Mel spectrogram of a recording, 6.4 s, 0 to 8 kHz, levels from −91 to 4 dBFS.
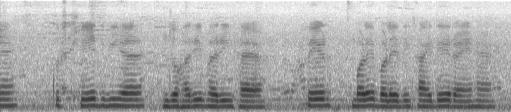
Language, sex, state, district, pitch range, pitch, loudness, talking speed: Hindi, male, Maharashtra, Nagpur, 155-175 Hz, 165 Hz, -23 LUFS, 150 wpm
